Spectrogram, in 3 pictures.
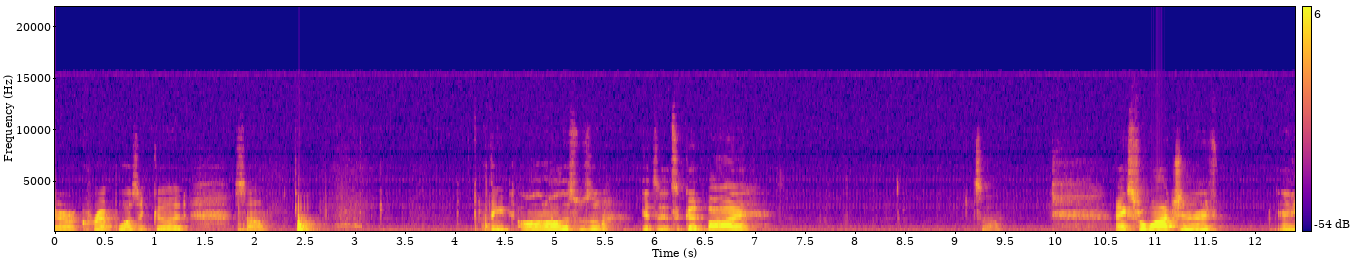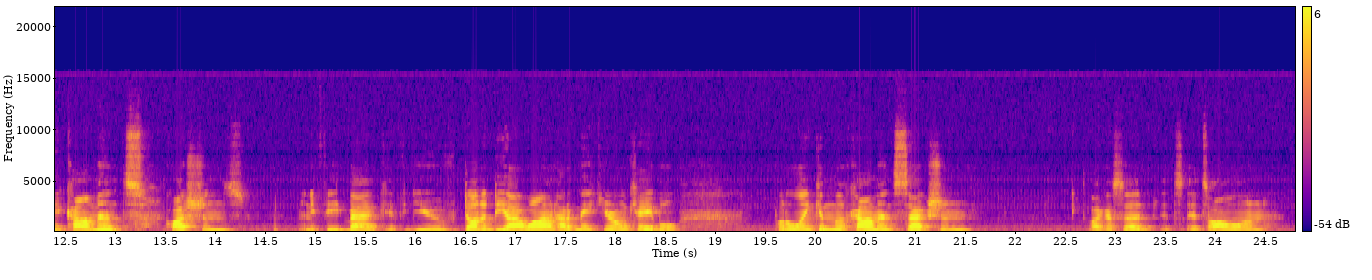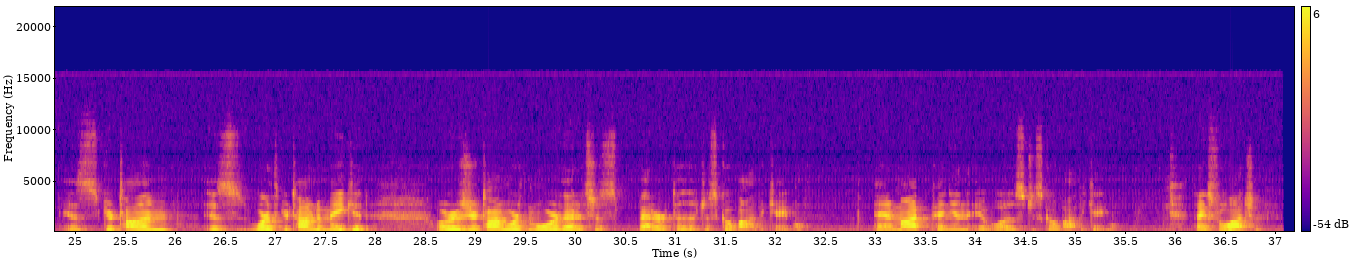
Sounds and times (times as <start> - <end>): Speech: 0.0 - 2.2, 4.2 - 7.1, 9.2 - 9.5, 10.6 - 18.7, 19.6 - 21.6, 22.7 - 28.0, 28.6 - 32.4, 33.0 - 35.5, 36.2 - 37.0
Inside, small room: 0.0 - 37.1.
